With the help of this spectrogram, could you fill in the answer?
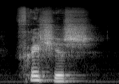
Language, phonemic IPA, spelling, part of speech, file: Dutch, /ˈfrɪʃəs/, frisjes, adverb, Nl-frisjes.ogg
- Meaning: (adjective) chilly; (noun) plural of frisje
